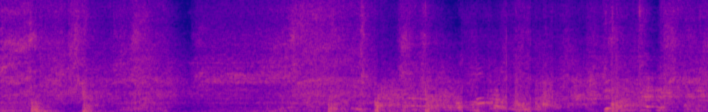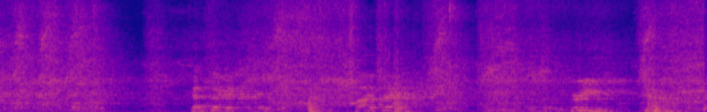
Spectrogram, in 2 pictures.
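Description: A small electric motor whines loudly as a remote-control truck races around an echoing hall.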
